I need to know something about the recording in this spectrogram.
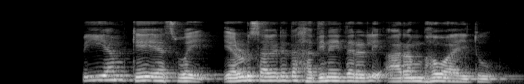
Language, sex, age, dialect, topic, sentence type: Kannada, male, 41-45, Coastal/Dakshin, agriculture, statement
